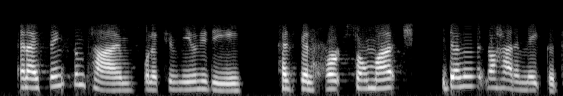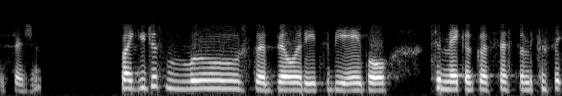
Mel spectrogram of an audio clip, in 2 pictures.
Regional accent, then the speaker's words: Norwalk, Connecticut, United States; born there; my little inside joke with myself is that I was born in Norwalk, but I was made in Bridgeport.

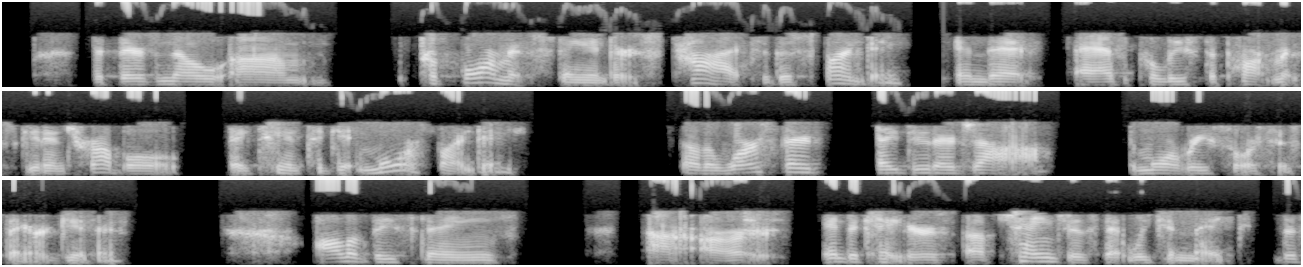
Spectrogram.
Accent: Mississippi, United States; now in New Orleans, United States; I'm not from New Orleans. I grew up in Mississippi.

